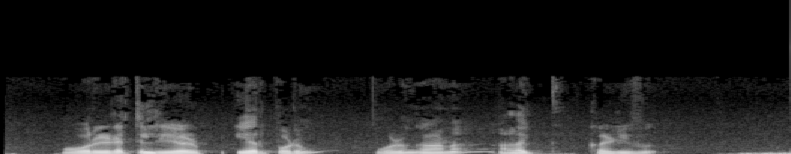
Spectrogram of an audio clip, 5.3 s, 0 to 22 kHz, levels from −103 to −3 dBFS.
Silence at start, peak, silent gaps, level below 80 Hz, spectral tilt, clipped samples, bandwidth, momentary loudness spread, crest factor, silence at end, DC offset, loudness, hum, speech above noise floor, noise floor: 0.1 s; -6 dBFS; none; -42 dBFS; -9.5 dB/octave; under 0.1%; 6.4 kHz; 14 LU; 16 dB; 0 s; under 0.1%; -22 LUFS; none; 32 dB; -53 dBFS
